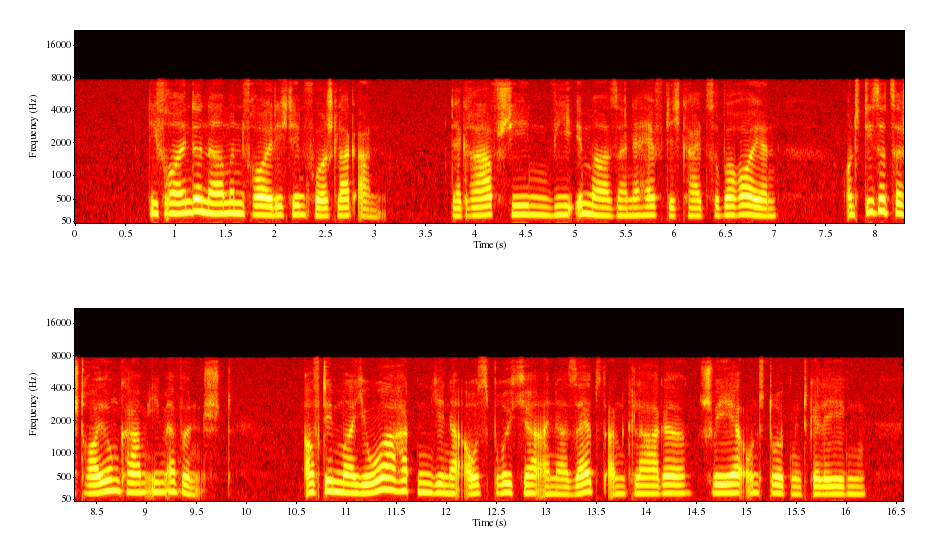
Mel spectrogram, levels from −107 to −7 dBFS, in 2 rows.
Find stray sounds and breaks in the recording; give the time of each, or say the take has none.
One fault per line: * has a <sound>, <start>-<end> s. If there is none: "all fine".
all fine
